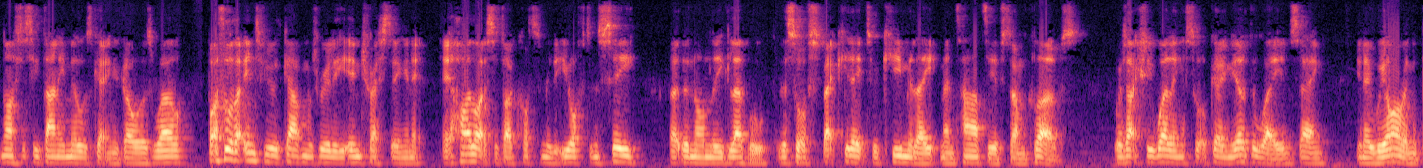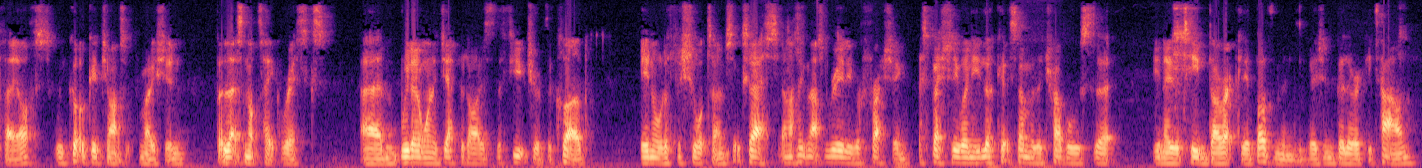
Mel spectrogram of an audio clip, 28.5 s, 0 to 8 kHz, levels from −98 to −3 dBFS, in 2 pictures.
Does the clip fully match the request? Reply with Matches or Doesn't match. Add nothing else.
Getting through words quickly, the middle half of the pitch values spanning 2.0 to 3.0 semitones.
Matches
